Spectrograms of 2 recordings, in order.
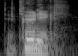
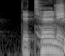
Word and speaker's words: Deceuninck: The Tunic. – Giant. I thought it was King Quickstep. – There's no T. – Tunic. The Tunic. – DECEUNINCK. – It's as close as I can get in Flemish.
